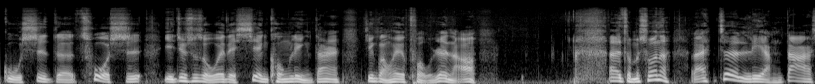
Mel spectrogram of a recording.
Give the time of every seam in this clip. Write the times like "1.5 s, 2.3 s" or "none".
7.1 s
